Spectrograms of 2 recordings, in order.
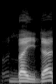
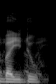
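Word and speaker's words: بَيْدَ: Maka bacanya harus baida, tidak bisa baidu. Pasti selalu baida, bukan baidu.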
